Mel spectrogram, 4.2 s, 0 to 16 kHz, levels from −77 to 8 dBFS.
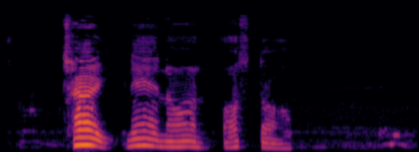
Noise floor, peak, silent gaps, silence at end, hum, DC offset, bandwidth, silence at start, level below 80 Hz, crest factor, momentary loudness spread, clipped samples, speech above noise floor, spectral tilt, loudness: -60 dBFS; -6 dBFS; none; 0.2 s; none; under 0.1%; 11.5 kHz; 0.65 s; -70 dBFS; 24 dB; 23 LU; under 0.1%; 34 dB; -6 dB/octave; -27 LUFS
